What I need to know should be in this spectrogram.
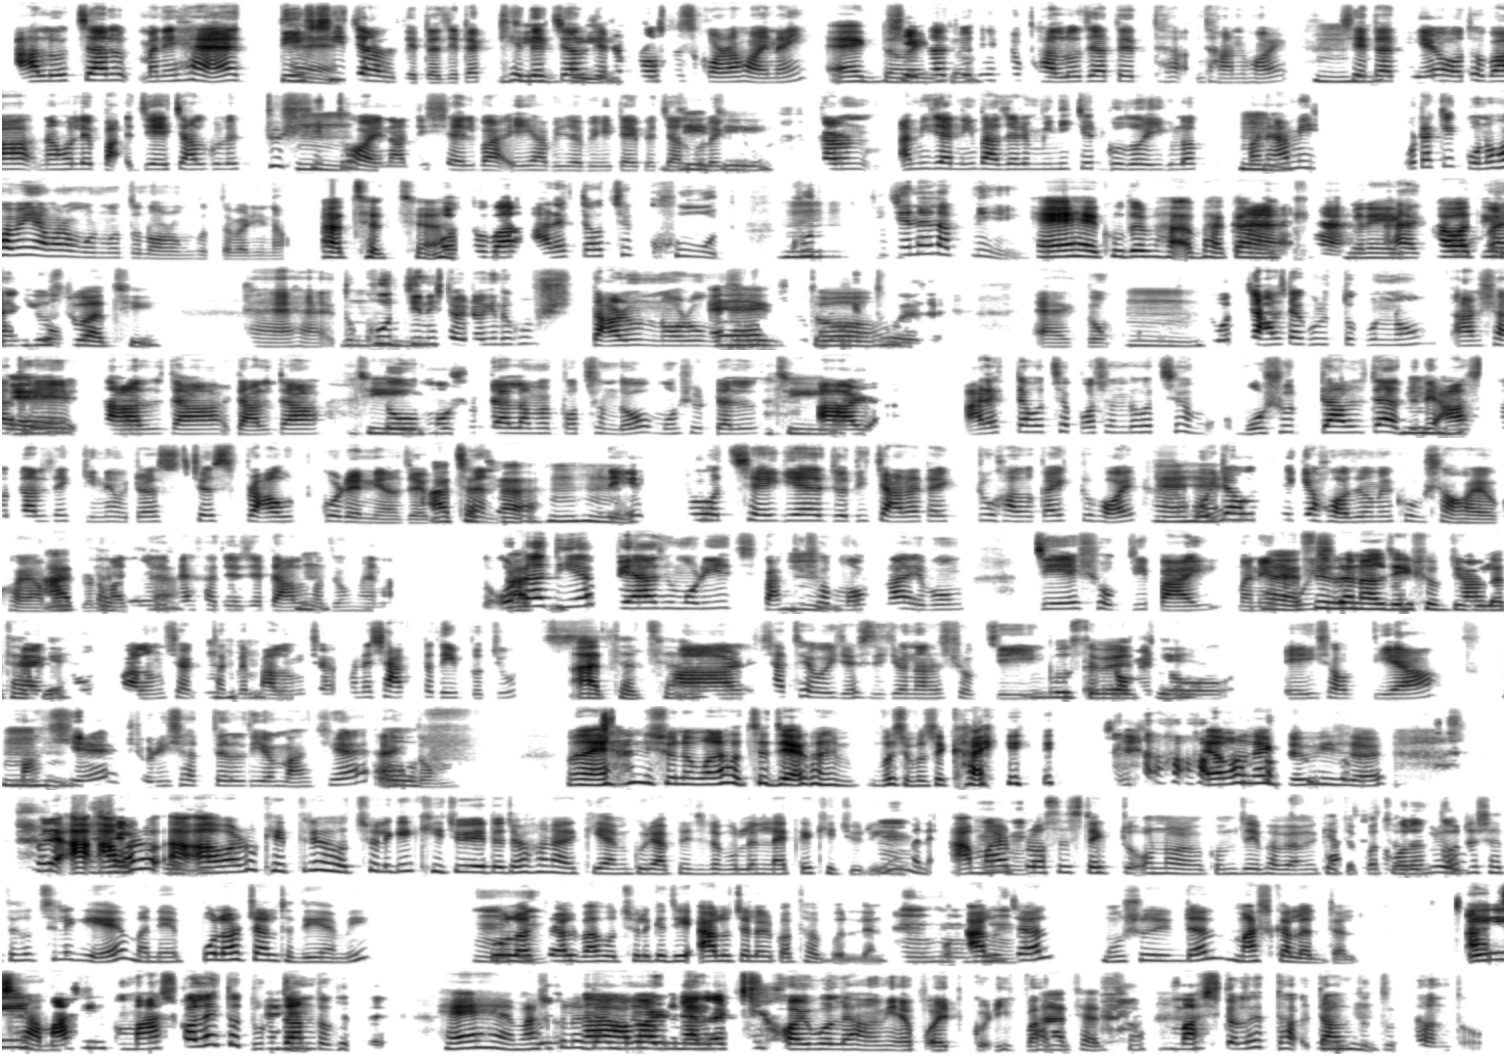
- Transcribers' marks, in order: static; distorted speech; laughing while speaking: "আচ্ছা, আচ্ছা"; other background noise; tapping; alarm; in English: "just sprout"; unintelligible speech; laughing while speaking: "এখনই শুনে মনে হচ্ছে যে এখনই বসে, বসে খাই। এমন একটা বিষয়"; chuckle; laugh; laughing while speaking: "allergy হয় বলে আমি avoid … ডাল তো দুর্দান্ত"
- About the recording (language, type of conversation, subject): Bengali, unstructured, আপনার প্রিয় খাবারটি কীভাবে তৈরি করেন?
